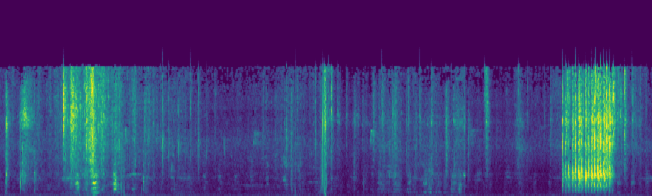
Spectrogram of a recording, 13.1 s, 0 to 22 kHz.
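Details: Roxy, a small Teddy Roosevelt Terrier, racing around excitedly after her bath, filmed 1 August 2014 on a Samsung Galaxy Note 3: irregular breathy, noisy bursts and scuffling, with a loud rushing burst near the end.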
